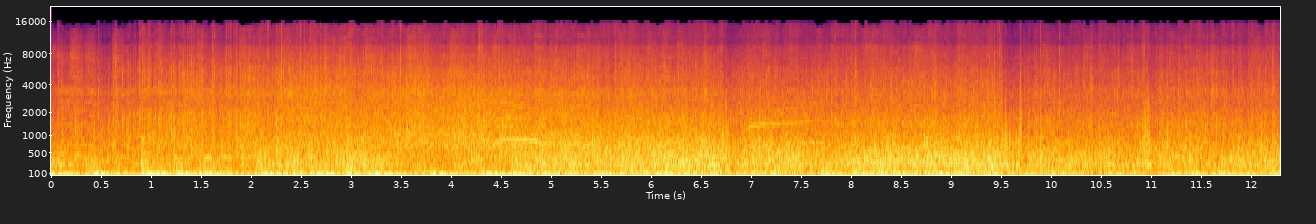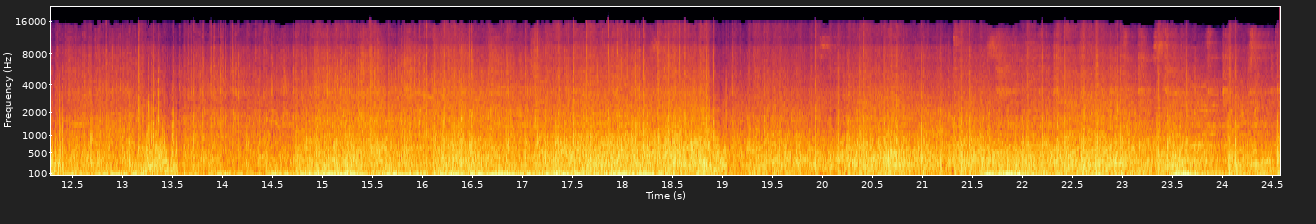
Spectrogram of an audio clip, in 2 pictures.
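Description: Fireworks going off in continuous crackles and bangs as a firecracker-packed effigy burns, mixed with music.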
